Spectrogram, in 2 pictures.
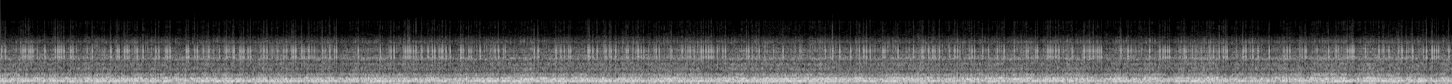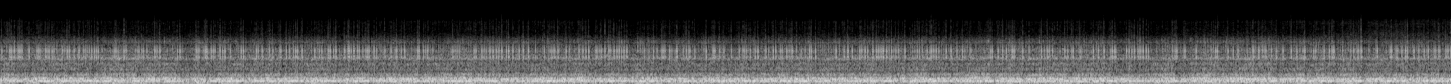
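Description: Steady, loud wind rushing over a Garmin VIRB action camera's microphone on a moving bicycle.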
